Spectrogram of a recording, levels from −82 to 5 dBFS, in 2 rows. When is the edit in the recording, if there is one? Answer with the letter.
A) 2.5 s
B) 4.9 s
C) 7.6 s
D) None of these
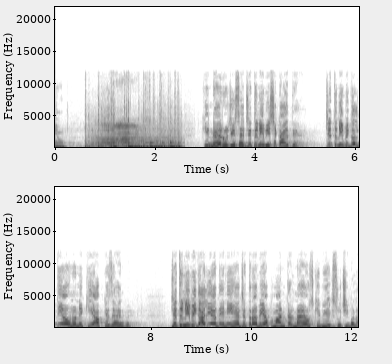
A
